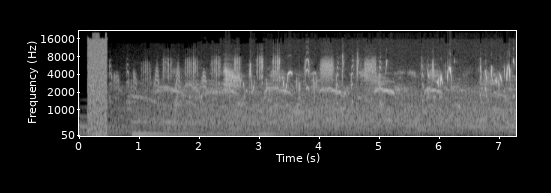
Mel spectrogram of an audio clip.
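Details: Reed warbler singing in thick reeds near quiet water; a very fast, improvised-sounding stream of high chattering notes, clicks and short whistles changing constantly, opening with a brief loud burst of noise and a faint low hum.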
